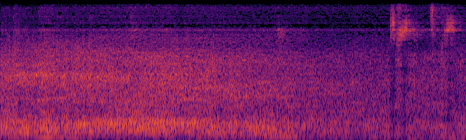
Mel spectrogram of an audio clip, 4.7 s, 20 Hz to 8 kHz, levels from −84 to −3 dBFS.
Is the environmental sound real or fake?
fake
